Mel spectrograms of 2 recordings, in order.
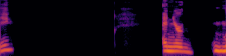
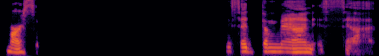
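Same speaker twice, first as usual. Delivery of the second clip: different tone. Retold or imitated. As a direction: let the weight sink into each word. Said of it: "in a totally different tone now".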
